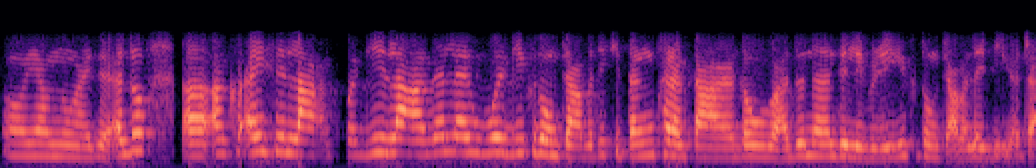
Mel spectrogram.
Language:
Manipuri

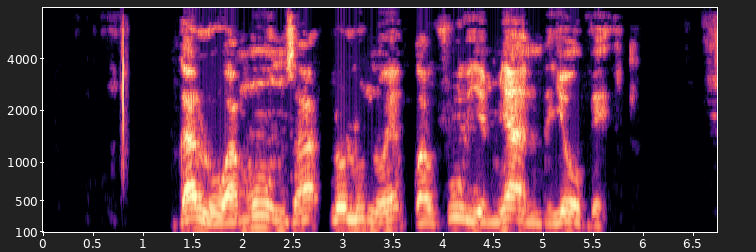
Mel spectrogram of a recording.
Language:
Hemba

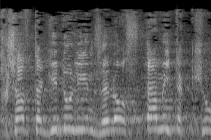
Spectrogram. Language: Hebrew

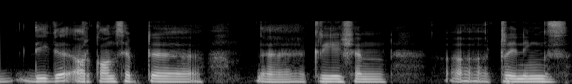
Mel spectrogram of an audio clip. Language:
Urdu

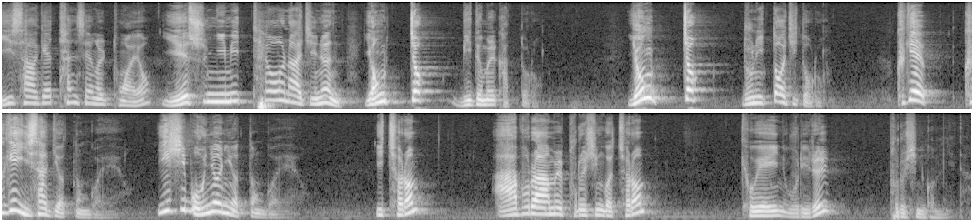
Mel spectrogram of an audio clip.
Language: Korean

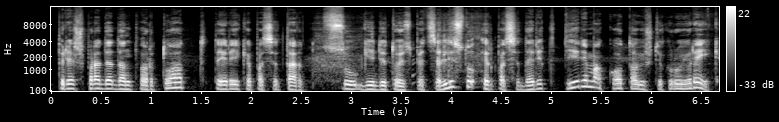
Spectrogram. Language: Lithuanian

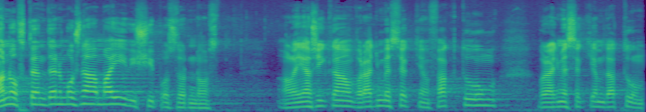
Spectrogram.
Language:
Czech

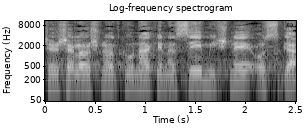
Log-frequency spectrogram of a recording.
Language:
Hebrew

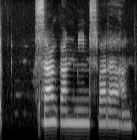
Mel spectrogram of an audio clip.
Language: Icelandic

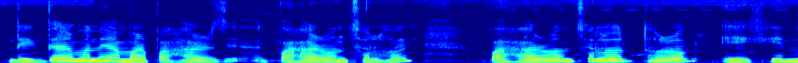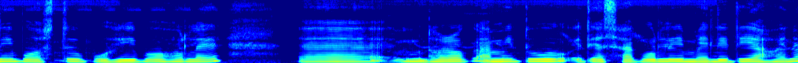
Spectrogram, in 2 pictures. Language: Assamese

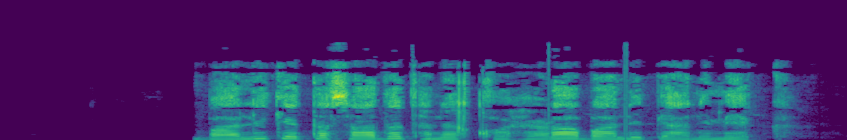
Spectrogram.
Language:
Gawar-Bati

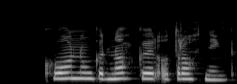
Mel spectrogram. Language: Icelandic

